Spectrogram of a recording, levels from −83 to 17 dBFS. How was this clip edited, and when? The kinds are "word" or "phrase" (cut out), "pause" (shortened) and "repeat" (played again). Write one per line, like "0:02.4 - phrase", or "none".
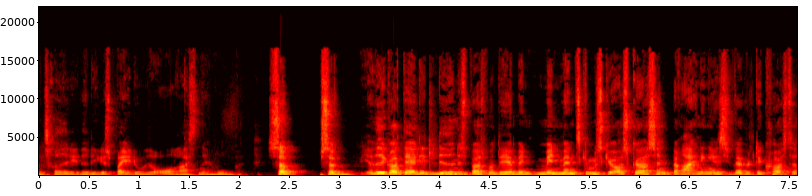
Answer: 0:02.2 - pause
